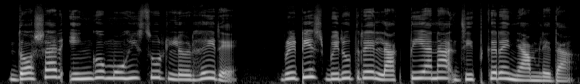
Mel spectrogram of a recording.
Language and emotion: Santali, neutral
